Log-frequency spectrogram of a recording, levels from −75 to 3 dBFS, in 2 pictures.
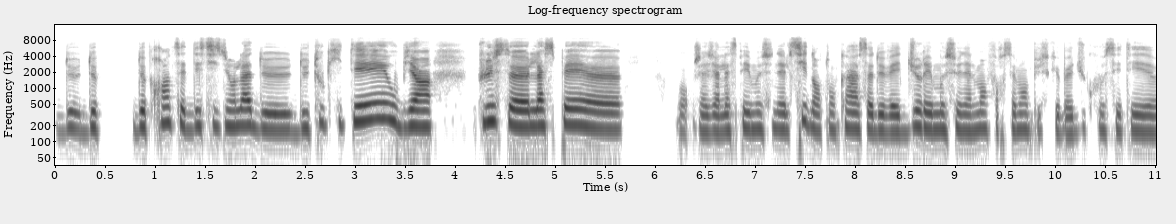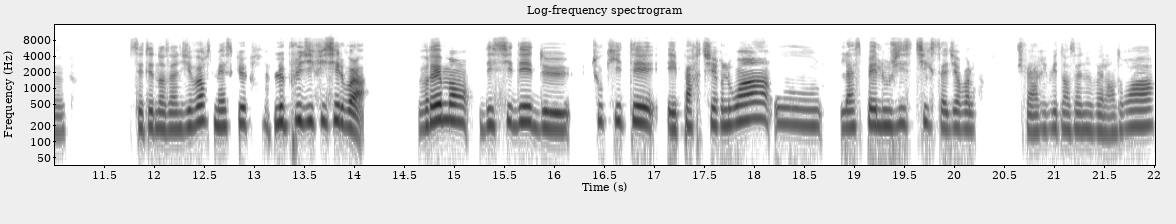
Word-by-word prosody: de 170 +2 -7
de 170 +3 -5 0.3
de 190 +3 -1
prendre 225 +2 -4
cette 195 -5 -4
décision-là, 195 +1 -1
de 170 -2 -3
de 175 +3 -6
tout 220 +7 -9
quitter? 240 +6 +2
Ou 245 - 0
bien, 190 0 +4 0.5
plus, 235 0 0
heu, 195 -2 +6
l'aspect, 200 +1 +2 0.3
heu, - - -12 0.6
bon 155 -2 -14
j'allais 160 -5 -6
dire, 155 - -4
l'aspect 160 +3 -6
émotionnel, 170 0 -5
si 245 - -3
dans 170 -3 -4
ton 170 +1 -11
cas, 175 0 -3
ça 165 -1 -3
devait 155 -1 -2
être 150 - -11
dur 185 +4 -3
émotionnellement 170 0 -4
forcément, 170 0 -9
puisque, 155 -1 -13
bah, 145 0 -6
du 170 +4 -14
coup 165 - -14
c'était, 160 0 -6
heu, 150 +1 -9 0.6
c'était 185 0 -2
dans 175 -1 -1
un 175 - -1
divorce, 205 +7 +2
mais 195 -1 +1
est-ce 195 - -7
que - - +2 0.3
le 225 +1 +5
plus 250 +5 +2
difficile 240 0 +3
voilà, 180 -4 +6 0.5
vraiment 240 +3 +7
décider 210 +4 +2
de 175 -2 +2 0.2
tout 245 - -5
quitter 235 -4 +3
et 175 -1 +2
partir 200 +3 -1
loin? 255 +5 +6
Ou 205 -2 -5 0.2
l'aspect 190 +2 0
logistique, 200 +2 -2
c'est-à-dire, 180 -1 -3
voilà, 175 -1 -5 0.4
je - - -10
vais 160 - -5
arriver 170 +3 -6
dans 175 0 -6
un 170 - -3
nouvel 165 -2 -6
endroit, 190 +6 -2
190 Hz, 185 wpm, -24 LUFS, 170-210 Hz, 0.6 s, vraiment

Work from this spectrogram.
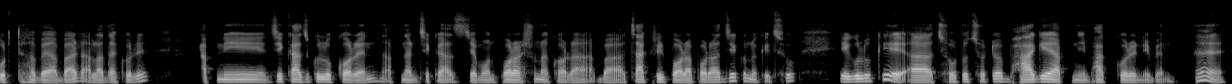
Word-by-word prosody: করতে - - -1
হবে 100 - 0
আবার 100 +7 +1
আলাদা 100 +1 -1
করে। 120 +7 0 0.6
আপনি 115 -1 -2 0.5
যে 125 - +3
কাজগুলো 115 +1 +3
করেন, 95 -1 +3 0.2
আপনার 105 -2 -4
যে - - -3
কাজ 105 -1 0
যেমন 100 0 -1
পড়াশোনা 105 +1 +2
করা - - -1 0.2
বা - - -1 0.2
চাকরির 115 0 +1
পড়া, 100 0 +4
পড়া 110 0 +2
যেকোন 160 -3 -1
কিছু - - -6 0.6
এগুলোকে 140 - +3 0.3
আ - - +7 0.2
ছোট, 110 0 -2 0.2
ছোট - - -4 0.2
ভাগে 115 +4 +5
আপনি 105 -1 -8
ভাগ 105 - 0
করে 100 -2 +3
নিবেন। 95 - -6 0.3
হ্যাঁ। 185 - +1
110 Hz, 150 wpm, -25 LUFS, 105-120 Hz, 0.6 s, আ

